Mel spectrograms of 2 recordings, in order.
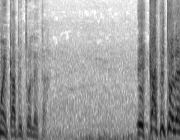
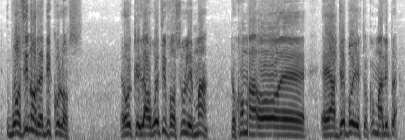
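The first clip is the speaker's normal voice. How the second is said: ordinary talk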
